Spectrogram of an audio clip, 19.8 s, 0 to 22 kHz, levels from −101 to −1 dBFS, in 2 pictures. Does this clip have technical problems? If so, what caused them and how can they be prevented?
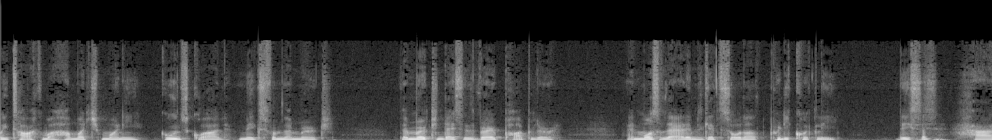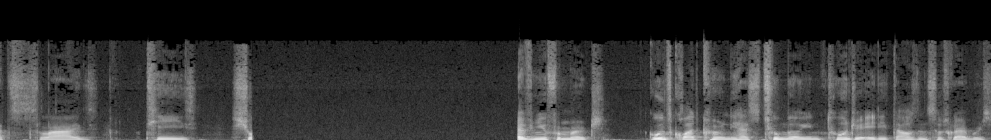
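Yes. At 9.23 to 9.25 s there is a skip ahead: roughly 0.7 s of audio vanishes and the two sides are butted together with no gap, likely from an overflowing jitter buffer discarding queued audio to catch up. Unlike a dropout, nothing fills the break. Sizing the jitter buffer generously and letting it adapt gradually rather than flushing would prevent it.

From 12.43 to 15.10 s, a 2.67 s audio dropout to a faint residue leaves only hiss about 45 dB below the signal. The cut is abrupt at both ends, unlike a pause or fade, and the live hiss suggests the path after the break kept running while the source feed was likely lost. Securing connections and monitoring input continuity would prevent it.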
